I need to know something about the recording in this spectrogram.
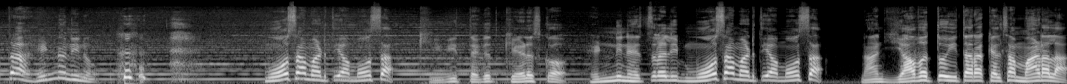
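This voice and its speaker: A man's voice: sits high, big pitch swings, a little slow, soft background music. An actor playing an upright husband who bitterly scolds his wife for deceit. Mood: indignant. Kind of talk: film drama acting.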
